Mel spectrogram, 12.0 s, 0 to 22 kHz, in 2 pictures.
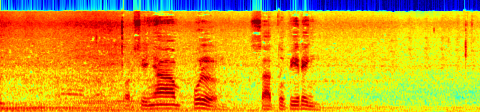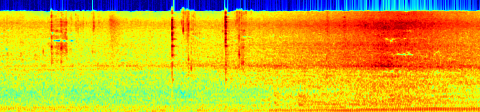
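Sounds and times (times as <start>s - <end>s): passing vehicle engine rumble: 0.0s - 12.0s
metal spoon clinking on plate: 6.6s - 7.0s.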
